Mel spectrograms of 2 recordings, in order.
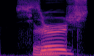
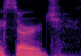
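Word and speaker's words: Serj: I think it's Serg. – Serg? – Not Serge. – I was going to say Serge. Serge. – Serge. No, Serg.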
